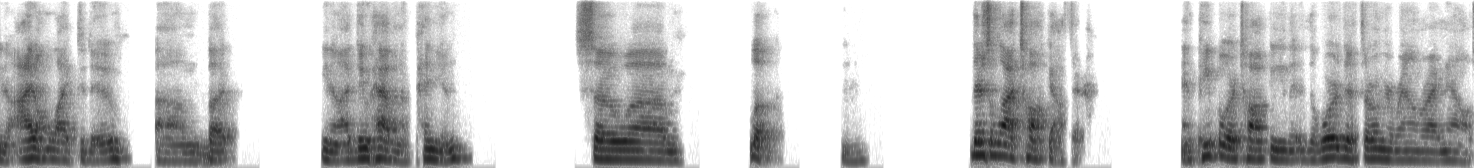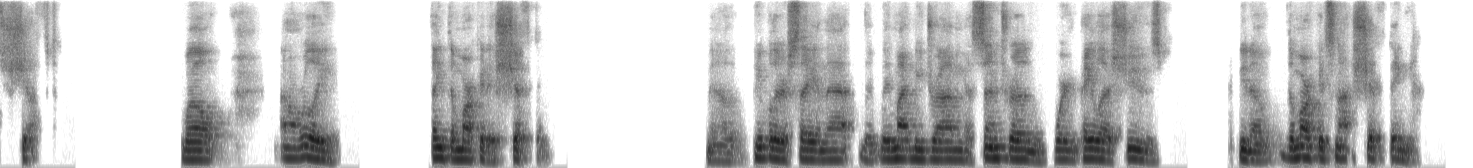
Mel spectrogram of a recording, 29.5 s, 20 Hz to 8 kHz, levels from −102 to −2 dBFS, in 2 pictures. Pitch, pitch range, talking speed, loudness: 120 Hz, 105-130 Hz, 150 wpm, -24 LUFS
